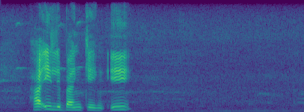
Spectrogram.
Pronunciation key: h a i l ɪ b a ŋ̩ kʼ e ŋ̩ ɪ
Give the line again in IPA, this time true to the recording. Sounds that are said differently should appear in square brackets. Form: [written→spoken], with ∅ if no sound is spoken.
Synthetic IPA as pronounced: h a [i→ɪ] l ɪ b a ŋ̩ kʼ e ŋ̩ ɪ

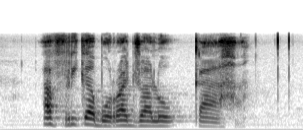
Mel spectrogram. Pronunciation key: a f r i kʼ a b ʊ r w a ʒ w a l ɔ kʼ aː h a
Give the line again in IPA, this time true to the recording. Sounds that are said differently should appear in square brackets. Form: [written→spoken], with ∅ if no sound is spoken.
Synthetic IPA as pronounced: a f r i kʼ a b ʊ r w a [ʒ→d͡ʒ] w a l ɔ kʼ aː h a

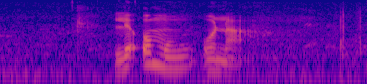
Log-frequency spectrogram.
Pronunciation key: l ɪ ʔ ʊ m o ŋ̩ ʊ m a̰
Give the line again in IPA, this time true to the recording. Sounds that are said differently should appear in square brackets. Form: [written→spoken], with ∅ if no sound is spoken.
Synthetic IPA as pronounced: l ɪ ʔ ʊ m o ŋ̩ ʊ [m→n] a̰

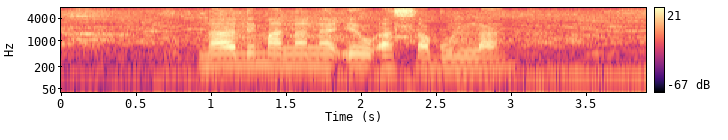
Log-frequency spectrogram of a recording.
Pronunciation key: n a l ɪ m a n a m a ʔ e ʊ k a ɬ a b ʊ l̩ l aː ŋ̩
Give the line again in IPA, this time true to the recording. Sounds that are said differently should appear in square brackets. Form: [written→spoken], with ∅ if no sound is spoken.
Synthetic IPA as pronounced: n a l ɪ m a n a [m→n] a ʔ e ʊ [k→ʔ] a ɬ a b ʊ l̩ l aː ŋ̩

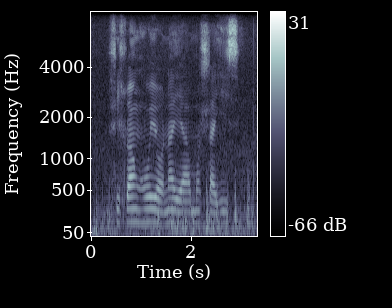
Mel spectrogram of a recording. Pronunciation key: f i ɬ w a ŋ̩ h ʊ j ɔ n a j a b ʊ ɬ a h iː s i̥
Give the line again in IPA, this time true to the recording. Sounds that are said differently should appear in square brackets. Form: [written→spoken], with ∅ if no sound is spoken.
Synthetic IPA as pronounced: f i ɬ w a ŋ̩ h ʊ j ɔ n a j a [b→m] ʊ ɬ a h iː s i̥

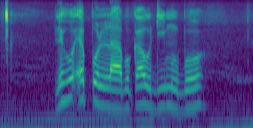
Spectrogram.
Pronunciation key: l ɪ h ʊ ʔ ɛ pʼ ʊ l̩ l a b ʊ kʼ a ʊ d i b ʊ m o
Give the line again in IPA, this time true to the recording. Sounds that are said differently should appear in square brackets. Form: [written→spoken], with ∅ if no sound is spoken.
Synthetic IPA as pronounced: l ɪ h ʊ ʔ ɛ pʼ ʊ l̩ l a b ʊ kʼ a ʊ d i [b→m] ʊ [m→b] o

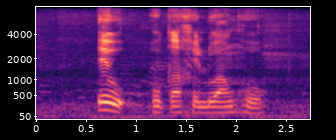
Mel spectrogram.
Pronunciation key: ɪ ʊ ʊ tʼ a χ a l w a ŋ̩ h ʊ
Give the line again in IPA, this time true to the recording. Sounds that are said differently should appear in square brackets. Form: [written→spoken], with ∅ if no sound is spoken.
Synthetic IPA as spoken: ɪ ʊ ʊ [tʼ→kʼ] a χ [a→ɛ] l w a ŋ̩ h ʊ

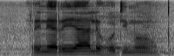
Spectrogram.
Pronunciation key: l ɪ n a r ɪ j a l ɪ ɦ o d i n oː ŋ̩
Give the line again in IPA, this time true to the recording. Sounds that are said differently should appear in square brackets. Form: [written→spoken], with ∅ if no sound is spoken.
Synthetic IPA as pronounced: [l→r] ɪ n [a→ɛ] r ɪ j a l ɪ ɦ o d i [n→m] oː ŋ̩

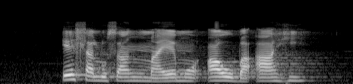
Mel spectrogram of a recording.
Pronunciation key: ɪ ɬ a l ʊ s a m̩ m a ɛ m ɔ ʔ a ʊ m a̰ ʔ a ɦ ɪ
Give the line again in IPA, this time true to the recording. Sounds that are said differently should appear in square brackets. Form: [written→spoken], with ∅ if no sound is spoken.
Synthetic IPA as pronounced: ɪ ɬ a l ʊ s a [m̩→ŋ̩] m a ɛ m ɔ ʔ a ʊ [m→b] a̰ ʔ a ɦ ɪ

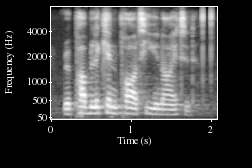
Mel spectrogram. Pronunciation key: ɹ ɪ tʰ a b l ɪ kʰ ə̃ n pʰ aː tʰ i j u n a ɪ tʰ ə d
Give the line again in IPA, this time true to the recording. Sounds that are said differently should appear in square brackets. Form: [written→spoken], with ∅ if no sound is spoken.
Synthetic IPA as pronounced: ɹ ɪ [tʰ→pʰ] a b l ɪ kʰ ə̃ n pʰ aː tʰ i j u n a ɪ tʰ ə d

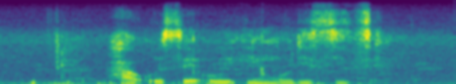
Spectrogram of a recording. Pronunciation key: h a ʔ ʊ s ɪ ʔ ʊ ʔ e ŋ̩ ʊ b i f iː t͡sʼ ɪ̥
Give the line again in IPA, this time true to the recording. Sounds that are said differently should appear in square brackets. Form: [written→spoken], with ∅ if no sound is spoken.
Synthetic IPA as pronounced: h a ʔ ʊ s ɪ ʔ ʊ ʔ [e→i] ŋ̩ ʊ [b→d] i [f→s] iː t͡sʼ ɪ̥

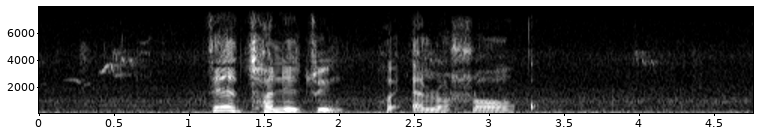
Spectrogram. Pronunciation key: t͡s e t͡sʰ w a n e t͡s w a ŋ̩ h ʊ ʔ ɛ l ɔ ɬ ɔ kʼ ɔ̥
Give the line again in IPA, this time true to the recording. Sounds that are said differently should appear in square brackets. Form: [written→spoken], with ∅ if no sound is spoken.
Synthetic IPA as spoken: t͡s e t͡sʰ w a n e t͡s w [a→e] ŋ̩ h ʊ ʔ ɛ l ɔ ɬ [ɔ→ɔː] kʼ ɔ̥

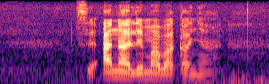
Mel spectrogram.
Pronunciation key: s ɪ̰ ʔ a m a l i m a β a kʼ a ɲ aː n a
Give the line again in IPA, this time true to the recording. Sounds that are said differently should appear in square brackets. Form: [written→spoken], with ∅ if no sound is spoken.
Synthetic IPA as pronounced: s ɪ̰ ʔ a [m→n] a l [i→ɪ] m a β a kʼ a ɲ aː n a

